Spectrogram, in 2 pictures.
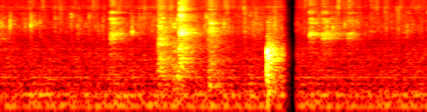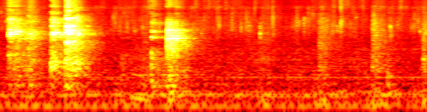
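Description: Breaded pork schnitzels frying in oil in a skillet, a steady sizzle, with several sharp clinks and clatters of kitchenware over it.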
